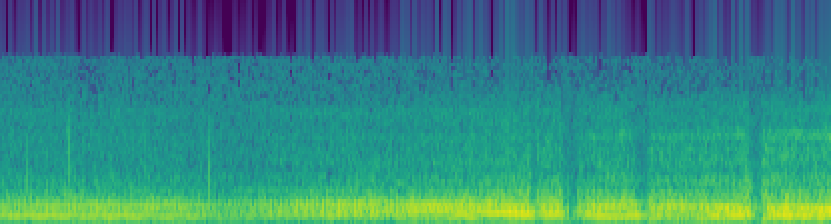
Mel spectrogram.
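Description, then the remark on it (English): A car engine drones steadily as the car reaches the crest of a high hill, then begins to sputter as it runs out of gasoline, its hum breaking into several brief stutters and dropouts near the end as it falters. No voices are heard. “As they reached the crest of a high hill, their gasoline gave out, and a Jap staff car opened fire on them.”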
